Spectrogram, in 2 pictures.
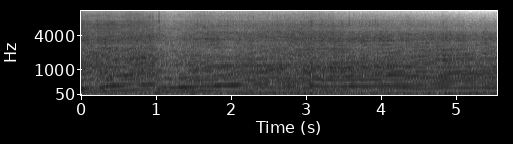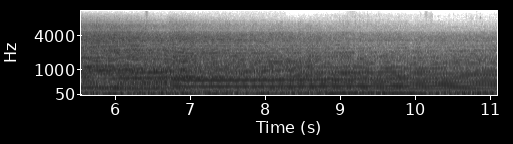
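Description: Ford XT Falcon drag car launching at full throttle and accelerating away, its engine note climbing steeply off the line. The pitch breaks and drops back at gear changes about three and nearly seven seconds in, then holds steadier as the car gets further away.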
